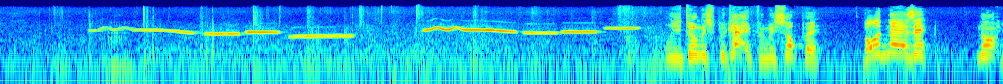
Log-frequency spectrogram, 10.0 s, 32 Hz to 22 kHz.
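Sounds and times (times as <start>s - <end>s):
person whistling a tune: 0.9s - 3.6s, 4.2s - 6.4s.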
